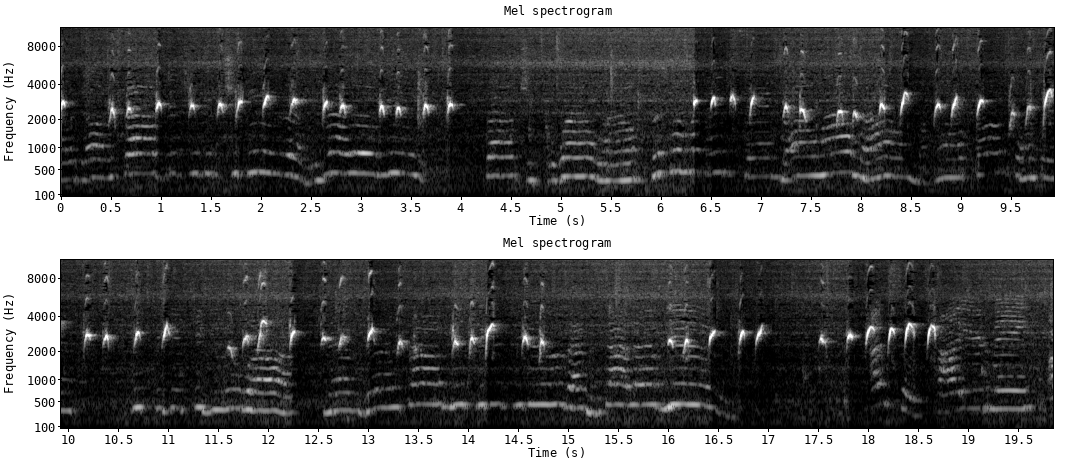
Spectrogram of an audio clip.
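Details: A blue pet monk (Quaker) parakeet whistles a mimicked tune from a Phineas & Ferb song, its wavering melody broken by sharp, high chirps.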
